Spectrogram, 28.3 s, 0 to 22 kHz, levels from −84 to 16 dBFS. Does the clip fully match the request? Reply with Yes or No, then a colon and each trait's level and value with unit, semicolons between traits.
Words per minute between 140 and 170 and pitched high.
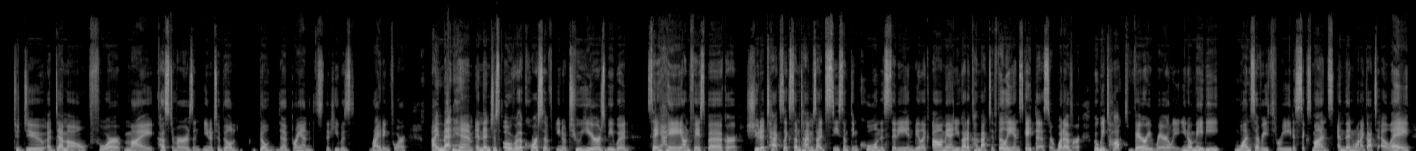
No: average, 195 wpm; high, 195 Hz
